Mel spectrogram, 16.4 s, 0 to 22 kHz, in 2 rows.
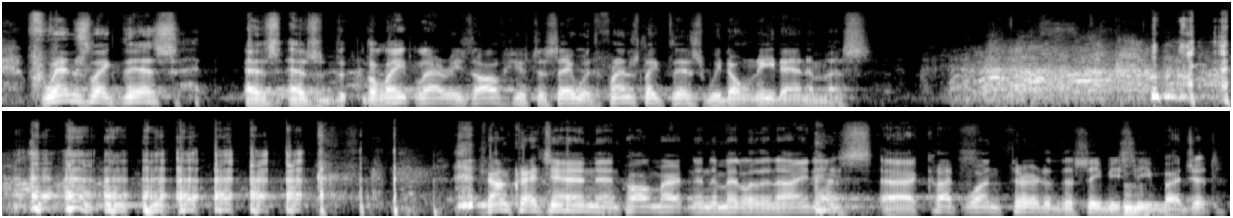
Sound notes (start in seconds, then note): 0.1 chuckle; 5.9 laughter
